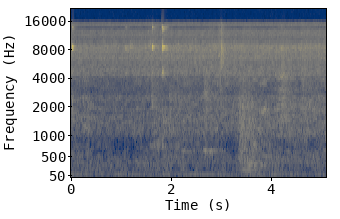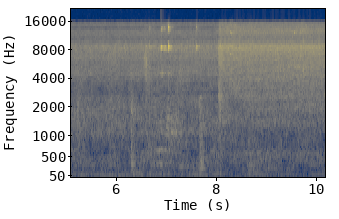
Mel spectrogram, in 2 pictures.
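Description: Chegodilu dough rings deep-frying in hot oil in a pan: a quiet, steady sizzle with a few small crackles. The sizzle grows fuller about eight seconds in.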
